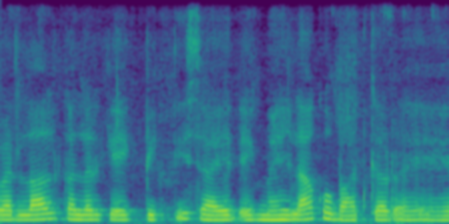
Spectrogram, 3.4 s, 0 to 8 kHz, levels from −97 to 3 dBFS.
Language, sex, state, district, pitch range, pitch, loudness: Hindi, female, Arunachal Pradesh, Lower Dibang Valley, 165-175 Hz, 170 Hz, -14 LUFS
